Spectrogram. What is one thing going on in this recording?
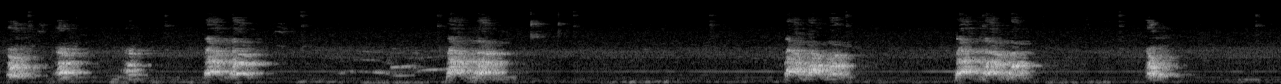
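A dog barks loudly in sharp bursts, echoing off hard walls.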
